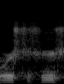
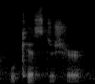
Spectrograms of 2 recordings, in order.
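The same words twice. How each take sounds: First: "Worcestershire" said the rejected way, like "wer-ster-shoo"; "Worcestershire" with a "wer" start and a swallowed ending. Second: "Worcestershire" said like "wil-kis-ter-sher", falling; British-style "Worcestershire" with every syllable, "wil-kis-ter-sher". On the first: Vlogger shows the wrong way to say it, "Worcestershire" as "wer-ster-shoo". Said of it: "the debate's been settled. It's not". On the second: Vlogger shows the right way to say it, "Worcestershire" as "wil-kis-ter-sher". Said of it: "It's not Worcestershire. It's, uh". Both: Shown as a demonstration.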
